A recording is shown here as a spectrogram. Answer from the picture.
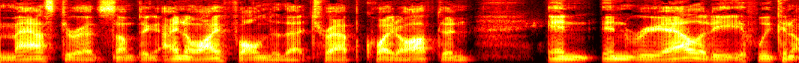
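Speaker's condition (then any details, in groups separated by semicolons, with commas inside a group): No condition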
